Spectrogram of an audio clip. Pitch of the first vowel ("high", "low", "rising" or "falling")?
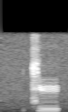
high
